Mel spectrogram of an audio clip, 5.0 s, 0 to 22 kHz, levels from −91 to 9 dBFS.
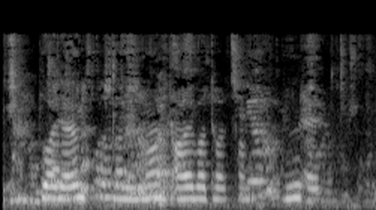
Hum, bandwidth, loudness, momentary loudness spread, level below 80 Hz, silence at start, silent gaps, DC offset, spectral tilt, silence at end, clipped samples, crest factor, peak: none; 11.5 kHz; -19 LUFS; 13 LU; -54 dBFS; 0.05 s; none; under 0.1%; -6.5 dB/octave; 0.3 s; under 0.1%; 16 dB; -2 dBFS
